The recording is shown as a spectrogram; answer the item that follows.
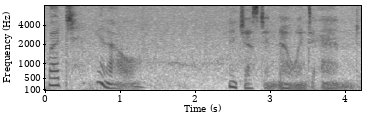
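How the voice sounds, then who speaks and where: A woman voicing a menacing, sadistic female killer in a video game, taunting and sardonic in a deliberate way. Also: low-pitched, sing-song, gravelly, background noise, full character voice. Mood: gloating, amused.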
